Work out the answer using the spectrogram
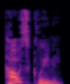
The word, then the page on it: housecleaning: British English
